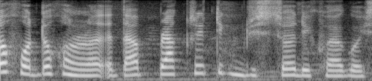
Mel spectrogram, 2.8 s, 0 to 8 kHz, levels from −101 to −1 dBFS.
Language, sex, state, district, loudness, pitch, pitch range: Assamese, female, Assam, Kamrup Metropolitan, -19 LUFS, 235 Hz, 210-275 Hz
